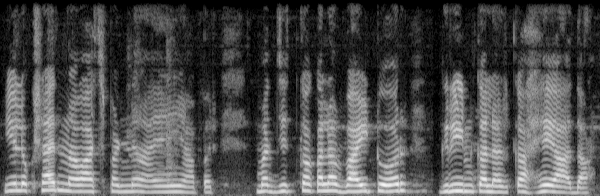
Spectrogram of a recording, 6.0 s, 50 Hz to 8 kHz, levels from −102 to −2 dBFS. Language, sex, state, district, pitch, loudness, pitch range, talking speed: Hindi, female, Haryana, Jhajjar, 255 Hz, -17 LUFS, 240-270 Hz, 180 wpm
